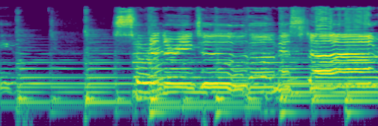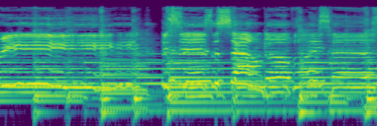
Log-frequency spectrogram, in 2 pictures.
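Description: Several women's voices singing a song together in harmony, with acoustic guitar accompanying.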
